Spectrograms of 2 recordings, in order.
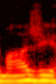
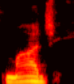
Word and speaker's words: Maji: to donate directly to maji hope i keep saying it wrong don't i it's moji moji okay i'm sorry i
